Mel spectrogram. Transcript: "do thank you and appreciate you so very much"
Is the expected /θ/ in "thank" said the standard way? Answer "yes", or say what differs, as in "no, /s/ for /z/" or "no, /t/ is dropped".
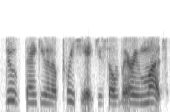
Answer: yes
